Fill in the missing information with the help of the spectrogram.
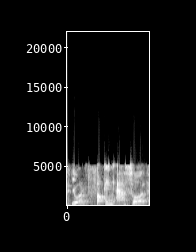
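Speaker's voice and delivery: put-on escalating French-accented rant, second take. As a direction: hit "fucking" harder on the repeat. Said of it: "it's like a French dude".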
